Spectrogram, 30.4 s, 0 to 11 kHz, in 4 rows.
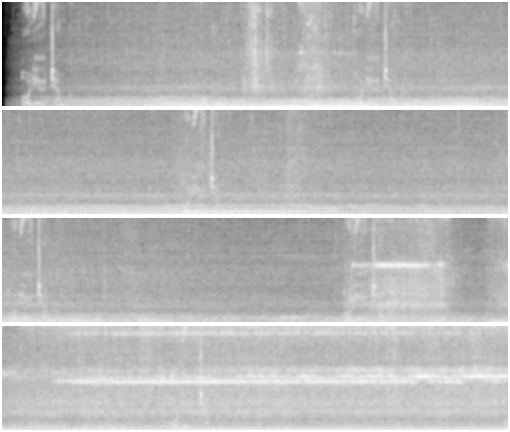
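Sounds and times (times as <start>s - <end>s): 
moving bus interior ambience: 0.1s - 30.3s.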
